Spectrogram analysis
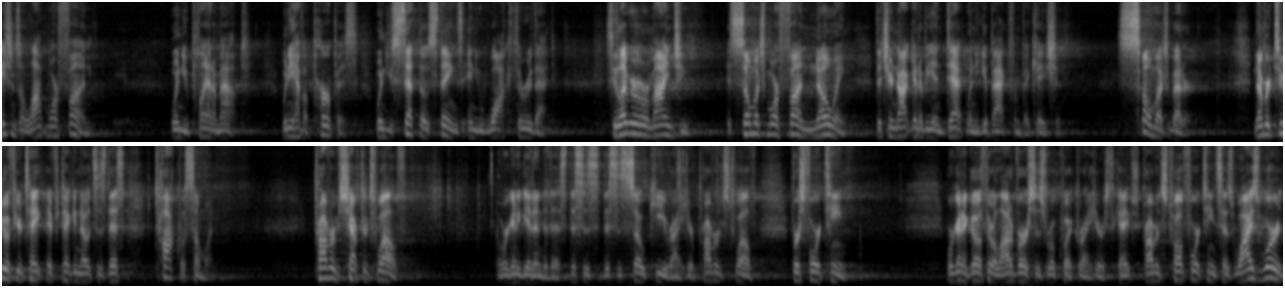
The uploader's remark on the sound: Recorded live during our Wednesday night service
